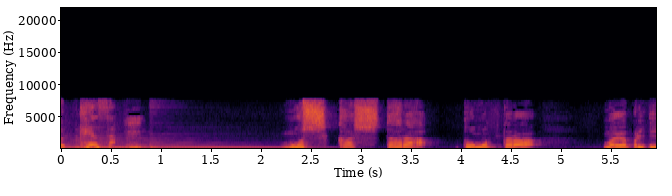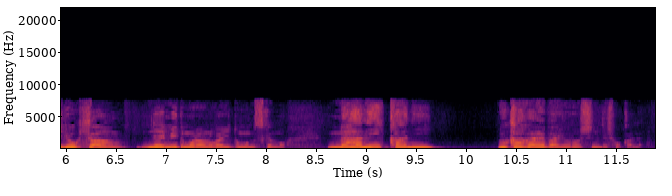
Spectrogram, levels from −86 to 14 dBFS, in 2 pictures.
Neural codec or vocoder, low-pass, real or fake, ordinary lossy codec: none; none; real; none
